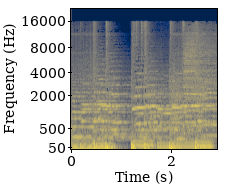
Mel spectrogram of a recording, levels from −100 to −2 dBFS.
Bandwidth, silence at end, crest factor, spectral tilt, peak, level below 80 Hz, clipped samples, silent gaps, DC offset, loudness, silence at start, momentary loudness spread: 16.5 kHz; 0 s; 14 dB; -4.5 dB/octave; -4 dBFS; -20 dBFS; under 0.1%; none; under 0.1%; -18 LUFS; 0 s; 5 LU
